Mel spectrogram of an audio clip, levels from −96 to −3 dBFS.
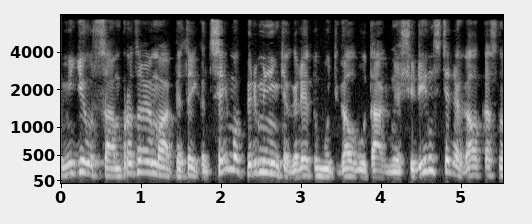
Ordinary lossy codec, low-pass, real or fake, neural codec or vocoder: MP3, 64 kbps; 7.2 kHz; real; none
